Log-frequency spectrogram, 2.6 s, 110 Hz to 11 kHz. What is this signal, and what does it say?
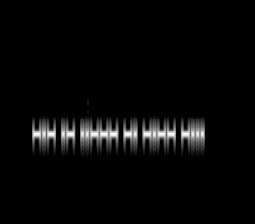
Morse code, heard as a keyed tone, about 60 wpm, 700 Hz. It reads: KA2NYB
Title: Speed Racing - USA 2x3 Call Signs 50wpm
